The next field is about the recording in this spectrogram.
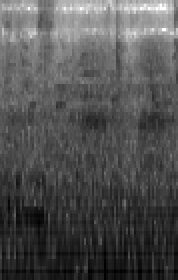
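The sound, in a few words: Kaldam pigeon cooing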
